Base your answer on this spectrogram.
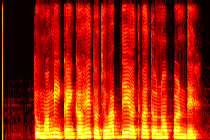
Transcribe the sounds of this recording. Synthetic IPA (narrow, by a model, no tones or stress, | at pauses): t̪ũməmikə̃ĩkəɦet̪od͡ʒəʋab̚d̪eət̪ʰʋat̪onəpəɳd̪e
